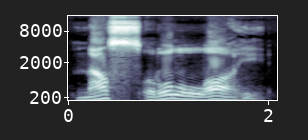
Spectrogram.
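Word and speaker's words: نَصْرُ اللَّهِ: Nasrullahi. Nasrullahi perlu diperhatikan di sini yang ditebalkan di sini ada huruf shad dan huruf ra setelahnya karena huruf rnya berbaris depan.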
